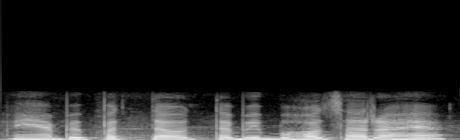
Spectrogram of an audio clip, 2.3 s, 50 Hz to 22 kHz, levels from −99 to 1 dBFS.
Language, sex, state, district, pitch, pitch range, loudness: Hindi, female, Jharkhand, Deoghar, 240 Hz, 235-250 Hz, -13 LUFS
